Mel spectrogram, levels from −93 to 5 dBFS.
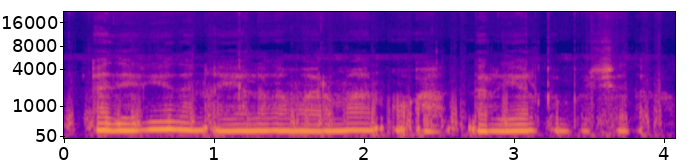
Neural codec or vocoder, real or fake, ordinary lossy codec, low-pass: none; real; none; none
